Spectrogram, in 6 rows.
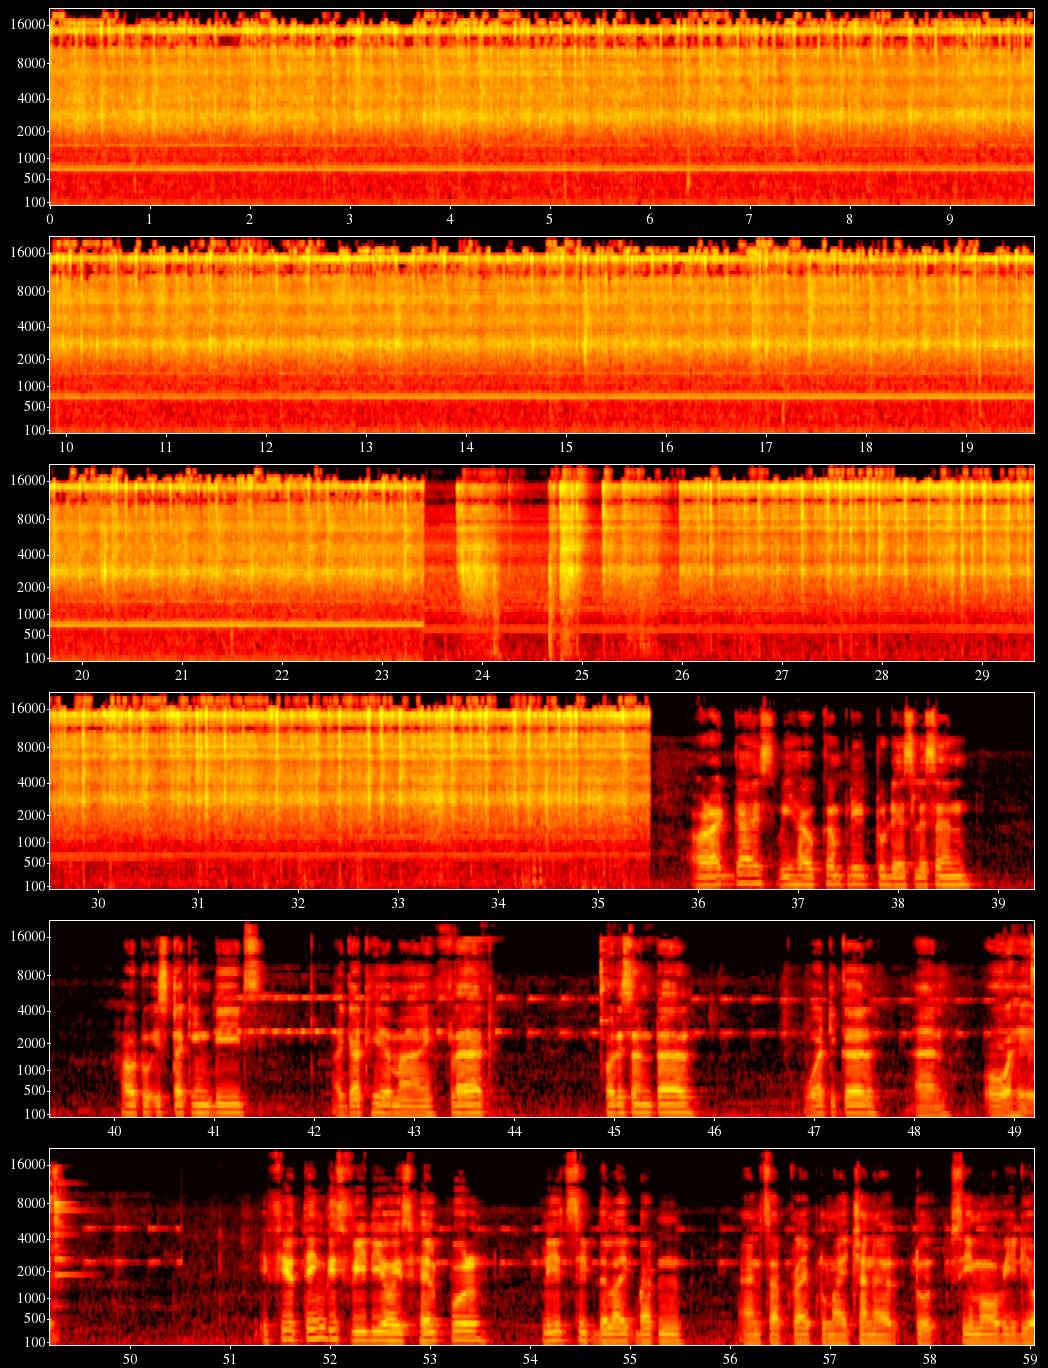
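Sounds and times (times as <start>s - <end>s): welding arc crackling and hissing: 0.0s - 35.6s
steady hum and whine: 0.0s - 35.9s.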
